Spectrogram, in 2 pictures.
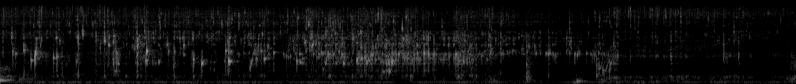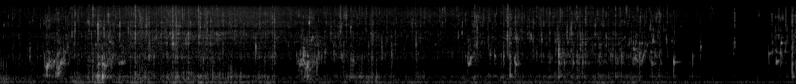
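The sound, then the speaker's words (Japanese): Carbonated drinking water pours and splashes steadily over hair, a continuous wet rushing with small drips and trickles, like liquid running into a sink, with no one speaking. “飲む用の炭酸水だと弱いのかな。”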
